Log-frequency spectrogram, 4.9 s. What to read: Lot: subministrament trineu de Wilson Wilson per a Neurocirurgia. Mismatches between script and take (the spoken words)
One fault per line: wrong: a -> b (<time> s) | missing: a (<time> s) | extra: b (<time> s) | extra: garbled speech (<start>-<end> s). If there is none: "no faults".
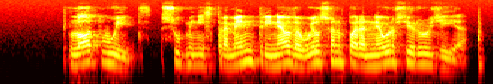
extra: huit (1.1 s)
missing: Wilson (3.4 s)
